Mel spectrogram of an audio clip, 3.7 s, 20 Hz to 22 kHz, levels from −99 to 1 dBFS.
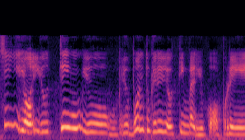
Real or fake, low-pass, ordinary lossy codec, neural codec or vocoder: fake; none; none; codec, 16 kHz, 1 kbps, FunCodec, trained on Chinese and English, 50 frames a second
